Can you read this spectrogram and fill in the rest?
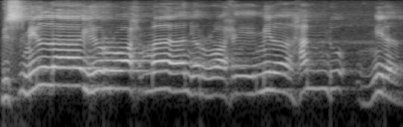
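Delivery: drawn-out chanted recitation; slow recitation. Shown as a demonstration. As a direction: chant each syllable slowly. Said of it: "kalau kita mau baca wasol".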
